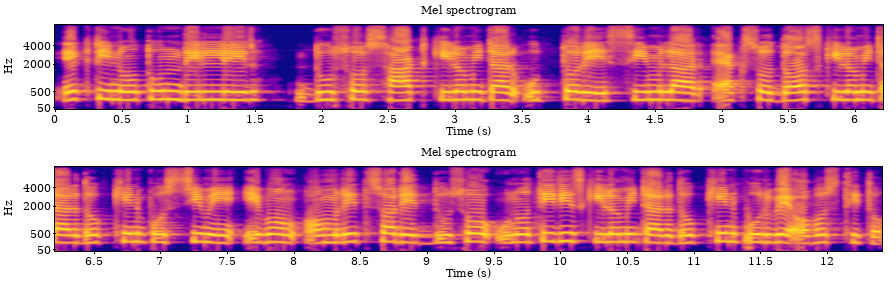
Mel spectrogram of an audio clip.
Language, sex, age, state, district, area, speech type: Bengali, female, 18-30, West Bengal, Purba Medinipur, rural, read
